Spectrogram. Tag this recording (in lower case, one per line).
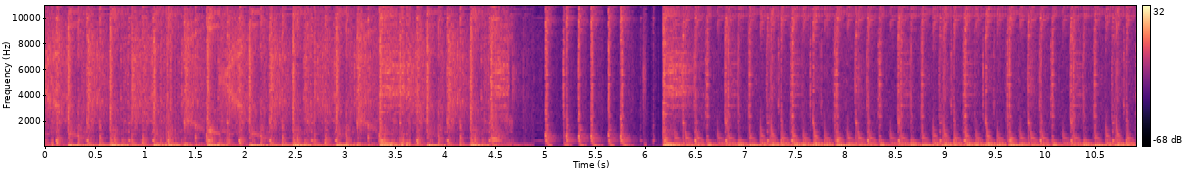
music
